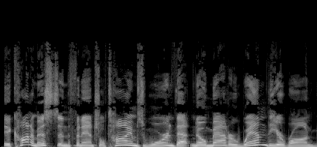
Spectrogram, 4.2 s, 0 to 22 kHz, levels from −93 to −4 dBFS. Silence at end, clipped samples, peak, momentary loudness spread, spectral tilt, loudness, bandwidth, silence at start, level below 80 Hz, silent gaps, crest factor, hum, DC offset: 0 s; under 0.1%; -14 dBFS; 3 LU; -4.5 dB/octave; -28 LUFS; 14.5 kHz; 0.05 s; -62 dBFS; none; 14 dB; none; under 0.1%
